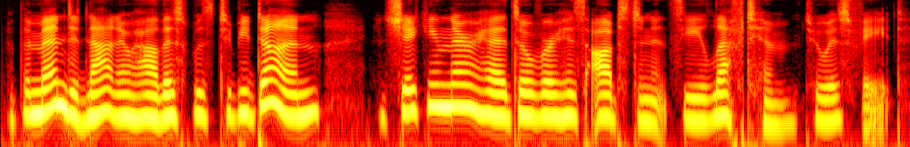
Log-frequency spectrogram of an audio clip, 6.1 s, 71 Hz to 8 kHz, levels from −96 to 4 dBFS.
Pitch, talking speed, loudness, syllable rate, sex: 195 Hz, 235 wpm, -17 LUFS, 5.2 syllables/s, female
